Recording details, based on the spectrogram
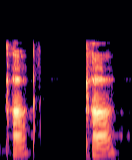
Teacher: when english speakers say it we give up a big puff of air with it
